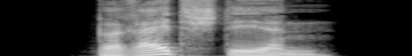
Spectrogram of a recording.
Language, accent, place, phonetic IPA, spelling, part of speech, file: German, Germany, Berlin, [bəˈʁaɪ̯tˌʃteːən], bereitstehen, verb, De-bereitstehen.ogg
- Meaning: to be available or ready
